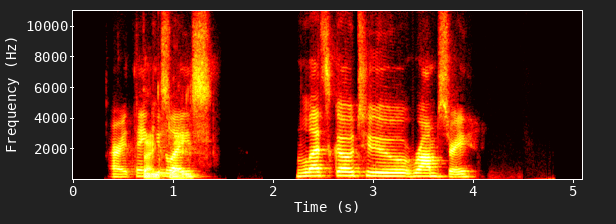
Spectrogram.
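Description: A woman speaks warmly over an online call.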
